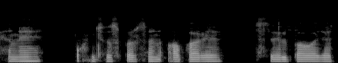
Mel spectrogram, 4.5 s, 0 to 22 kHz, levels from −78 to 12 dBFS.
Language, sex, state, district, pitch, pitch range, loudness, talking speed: Bengali, male, West Bengal, North 24 Parganas, 125 Hz, 120-130 Hz, -26 LUFS, 120 wpm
